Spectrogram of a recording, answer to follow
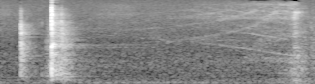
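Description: Car hood being unlatched and lifted: two sharp metallic clicks about a quarter second apart, the second louder.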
